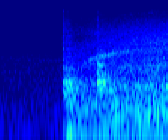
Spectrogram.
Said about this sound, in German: Auweih, ein Ei geht kaputt. Aber Lena holt den Staubsauger.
